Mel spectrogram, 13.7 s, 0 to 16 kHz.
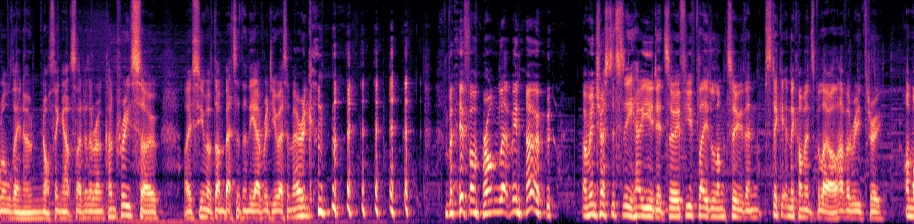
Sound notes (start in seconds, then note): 4.7 laughs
